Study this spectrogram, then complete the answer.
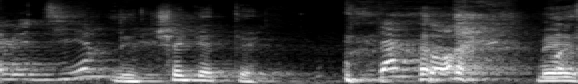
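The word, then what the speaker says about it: Tschäggättä: Les Tcheguete. D'accord. Mais voilà. Ça s'écrit avec pas des du A, tout comme ça se prononce. Avec des A, tréma, etc.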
